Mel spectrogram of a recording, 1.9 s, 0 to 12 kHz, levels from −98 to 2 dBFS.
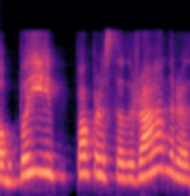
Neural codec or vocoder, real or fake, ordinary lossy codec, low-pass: codec, 16 kHz, 0.3 kbps, FocalCodec; fake; MP3, 96 kbps; 7.2 kHz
